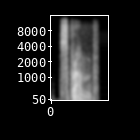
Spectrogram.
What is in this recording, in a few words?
"scrump", British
